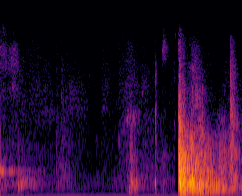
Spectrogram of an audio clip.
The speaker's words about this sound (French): Fermez la porte. Deux secondes, je ferme la porte.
